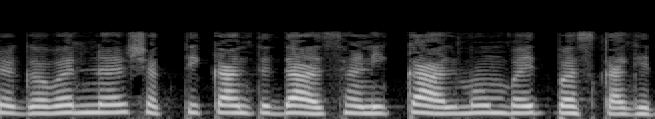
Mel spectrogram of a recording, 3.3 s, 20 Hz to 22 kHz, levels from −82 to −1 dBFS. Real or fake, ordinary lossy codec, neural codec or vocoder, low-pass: real; none; none; 7.2 kHz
